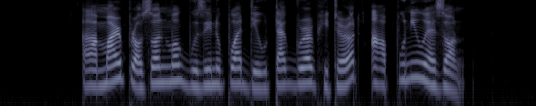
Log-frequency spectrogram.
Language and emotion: Assamese, disgusted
